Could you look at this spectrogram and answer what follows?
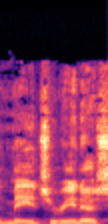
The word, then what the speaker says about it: Majorino: And Tina Margarino. How do you say it? – Tina Majorino? She's not margarine. – She's major.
